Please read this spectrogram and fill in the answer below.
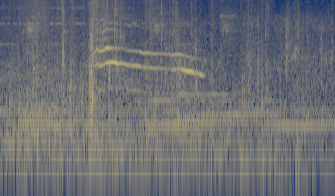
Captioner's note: cat meows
